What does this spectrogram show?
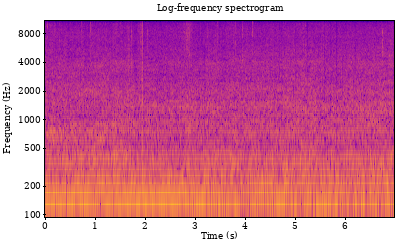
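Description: Jeep engine running steadily in low gear down a steep slickrock descent, engine braking to hold the vehicle back without the brakes. It makes an even, unbroken drone.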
